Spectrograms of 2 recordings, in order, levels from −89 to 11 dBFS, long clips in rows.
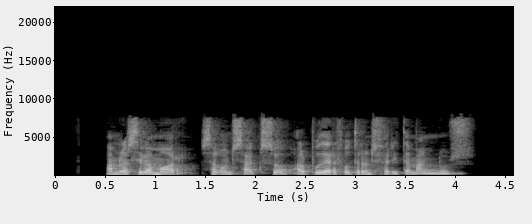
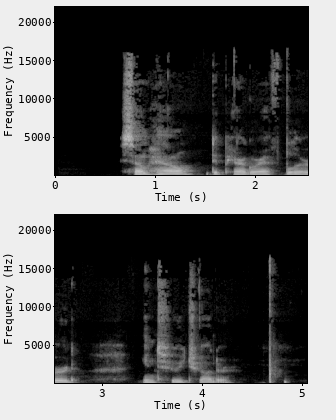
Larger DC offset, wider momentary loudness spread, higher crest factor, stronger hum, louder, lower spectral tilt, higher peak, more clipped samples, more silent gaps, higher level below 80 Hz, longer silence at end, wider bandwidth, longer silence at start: neither; second, 8 LU vs 14 LU; about the same, 18 dB vs 22 dB; neither; about the same, -20 LUFS vs -22 LUFS; about the same, -4.5 dB/octave vs -4 dB/octave; about the same, -2 dBFS vs -2 dBFS; neither; neither; about the same, -64 dBFS vs -60 dBFS; about the same, 0.45 s vs 0.35 s; second, 8 kHz vs 16.5 kHz; second, 0.5 s vs 0.65 s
